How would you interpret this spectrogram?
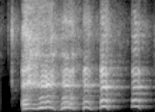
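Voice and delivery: high-pitched burst of giggles; embarrassed high giggle; giggling laugh. Real, not acted. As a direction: break into high, helpless laughter. Giggling after rude-word talk.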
